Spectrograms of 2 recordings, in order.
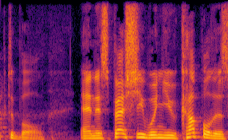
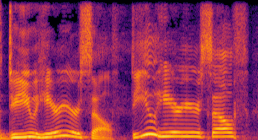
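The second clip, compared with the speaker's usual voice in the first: drawn-out mock indignation, pitch climbing with each repeat; escalating confrontation; 10 semitones higher than usual. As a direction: build to a high, slow, accusing challenge. Repeating argument-starting phrase, escalating.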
